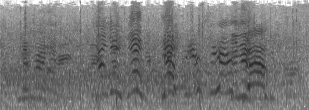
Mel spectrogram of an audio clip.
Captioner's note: players shout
